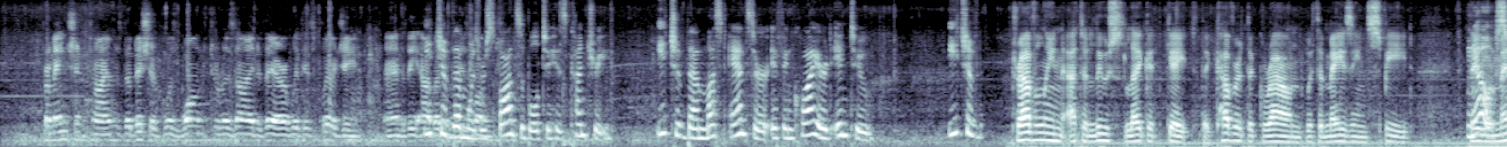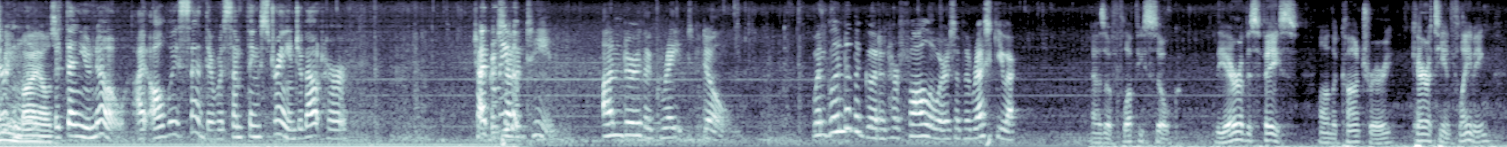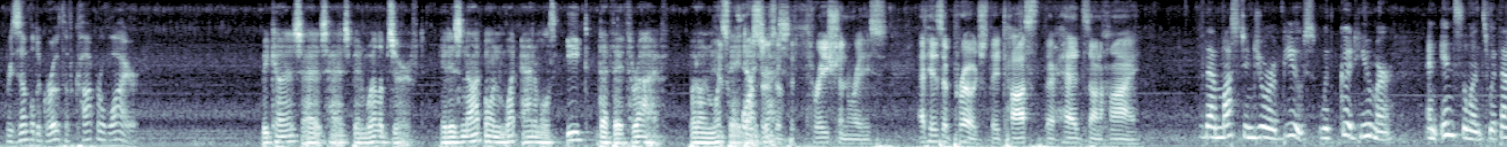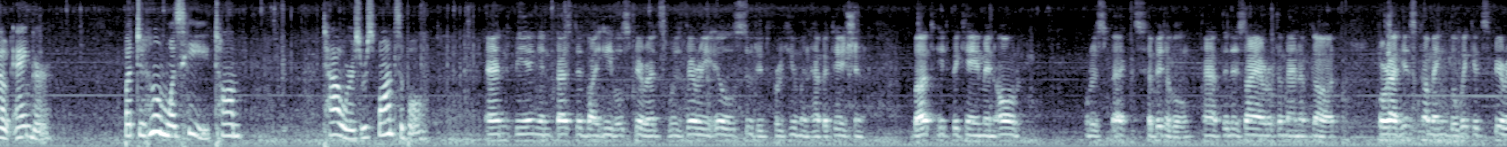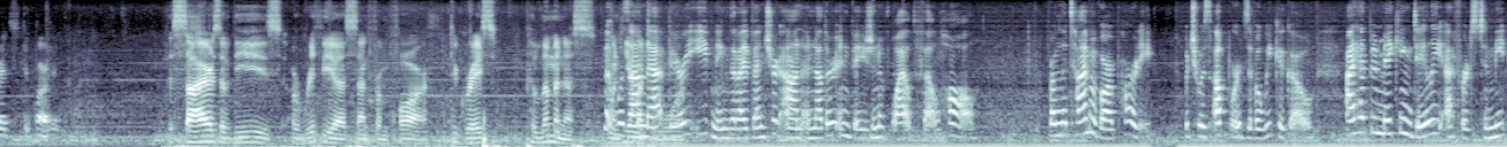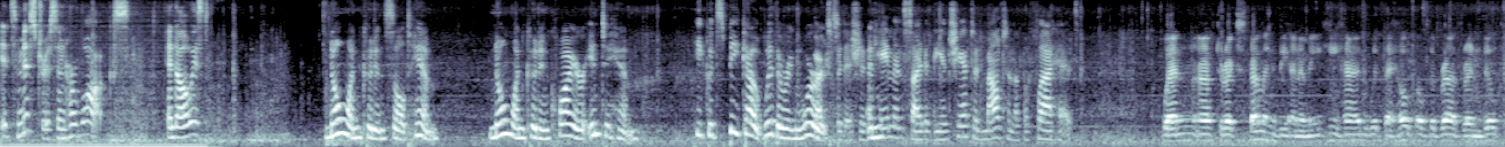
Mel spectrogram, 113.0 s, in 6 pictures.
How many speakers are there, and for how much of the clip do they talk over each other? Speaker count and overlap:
8, about 5%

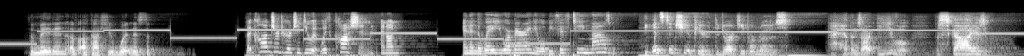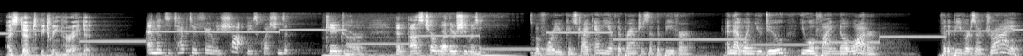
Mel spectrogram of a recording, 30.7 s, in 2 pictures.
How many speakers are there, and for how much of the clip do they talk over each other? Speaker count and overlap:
7, no overlap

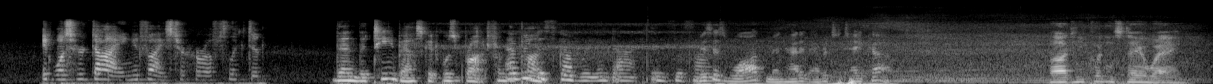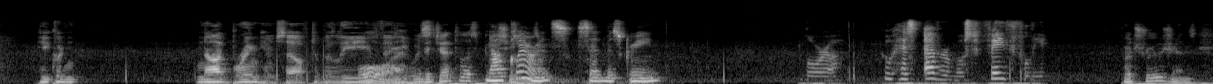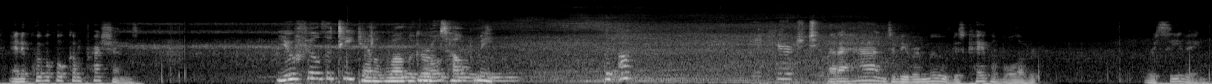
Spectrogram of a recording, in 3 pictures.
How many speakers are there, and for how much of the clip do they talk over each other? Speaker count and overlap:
5, about 10%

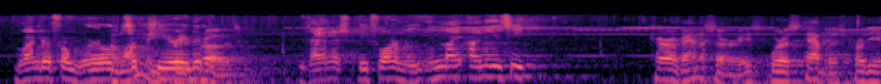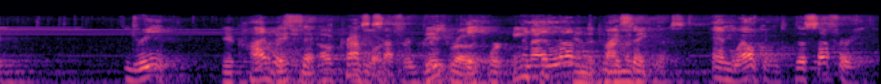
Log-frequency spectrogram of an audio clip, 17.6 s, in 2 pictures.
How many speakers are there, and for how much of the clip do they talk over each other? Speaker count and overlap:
2, about 30%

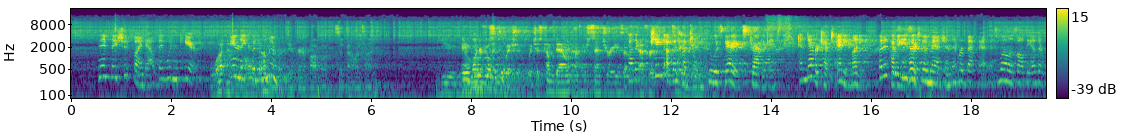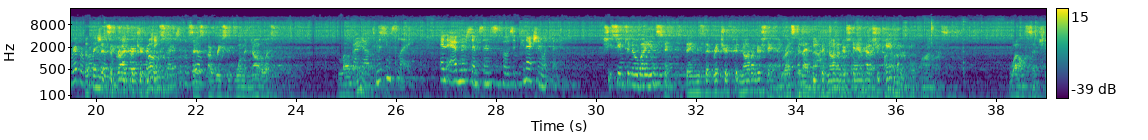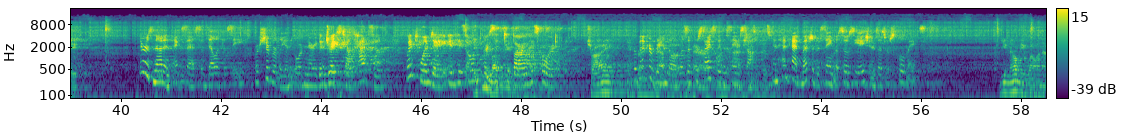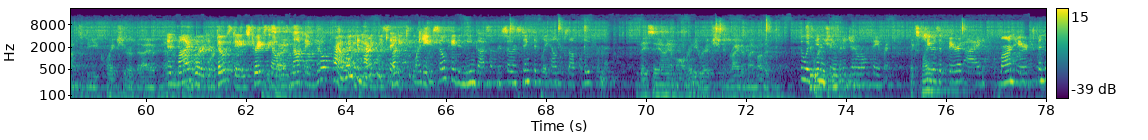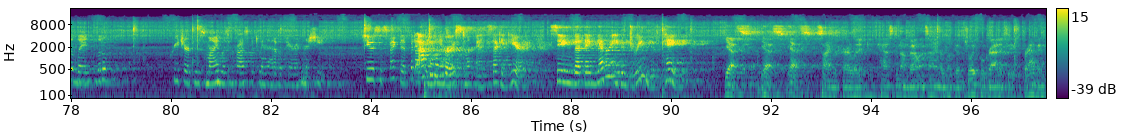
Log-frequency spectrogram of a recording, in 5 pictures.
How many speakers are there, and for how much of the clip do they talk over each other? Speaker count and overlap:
4, about 26%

